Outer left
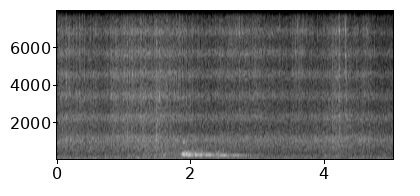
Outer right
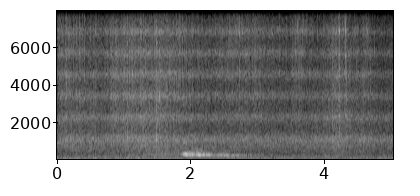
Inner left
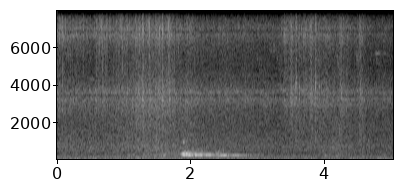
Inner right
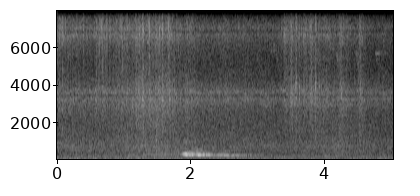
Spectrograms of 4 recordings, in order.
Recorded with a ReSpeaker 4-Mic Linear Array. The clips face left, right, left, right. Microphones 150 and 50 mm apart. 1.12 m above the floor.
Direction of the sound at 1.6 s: 65° left (ahead or behind).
